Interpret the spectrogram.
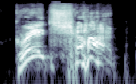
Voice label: nice shot, voice, biker; Left 4 Dead 2; survivor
